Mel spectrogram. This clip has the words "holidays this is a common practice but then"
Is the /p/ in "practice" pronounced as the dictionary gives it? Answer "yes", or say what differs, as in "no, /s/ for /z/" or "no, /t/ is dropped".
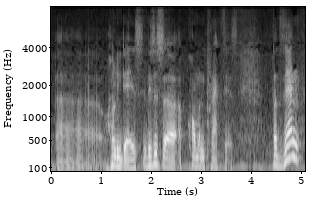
yes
